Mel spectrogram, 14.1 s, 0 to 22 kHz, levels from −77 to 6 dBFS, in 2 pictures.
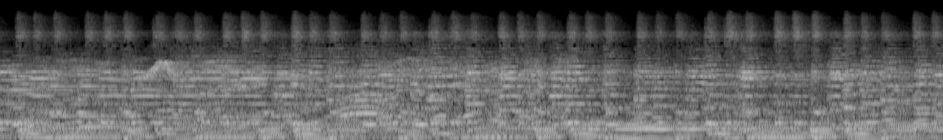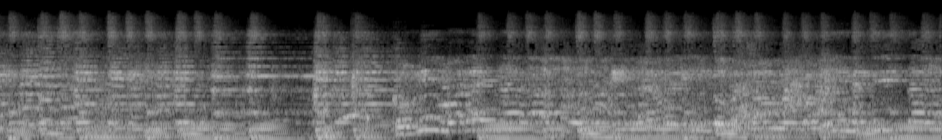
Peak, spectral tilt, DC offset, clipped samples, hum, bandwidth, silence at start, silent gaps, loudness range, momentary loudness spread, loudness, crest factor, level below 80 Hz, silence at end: -4 dBFS; -4 dB/octave; under 0.1%; under 0.1%; none; 16 kHz; 0 s; none; 1 LU; 2 LU; -18 LUFS; 14 dB; -34 dBFS; 0 s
